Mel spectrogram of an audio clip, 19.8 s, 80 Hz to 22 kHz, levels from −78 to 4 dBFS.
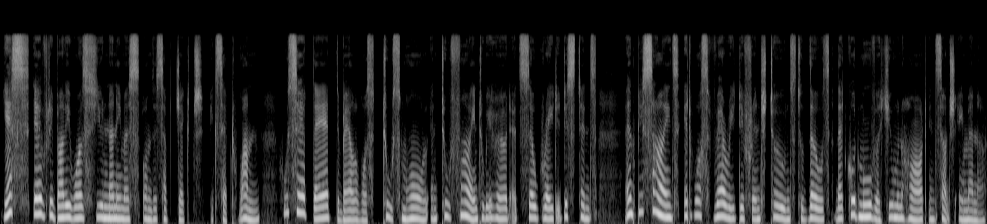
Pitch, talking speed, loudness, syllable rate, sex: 195 Hz, 145 wpm, -20 LUFS, 3.9 syllables/s, female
